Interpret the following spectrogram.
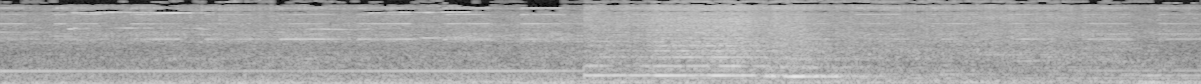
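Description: Car carrier trailer's upper deck being raised by its hydraulic lift, with a steady low running rumble and a thin steady whine. About three seconds in the whine stops and a louder wavering tone sounds for about a second.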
